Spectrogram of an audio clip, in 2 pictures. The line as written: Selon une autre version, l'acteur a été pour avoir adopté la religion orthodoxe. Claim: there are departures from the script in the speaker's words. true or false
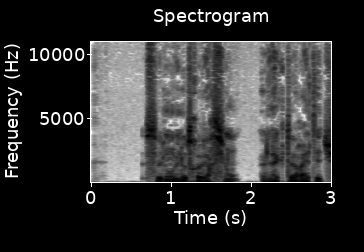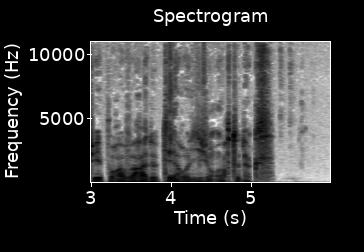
true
